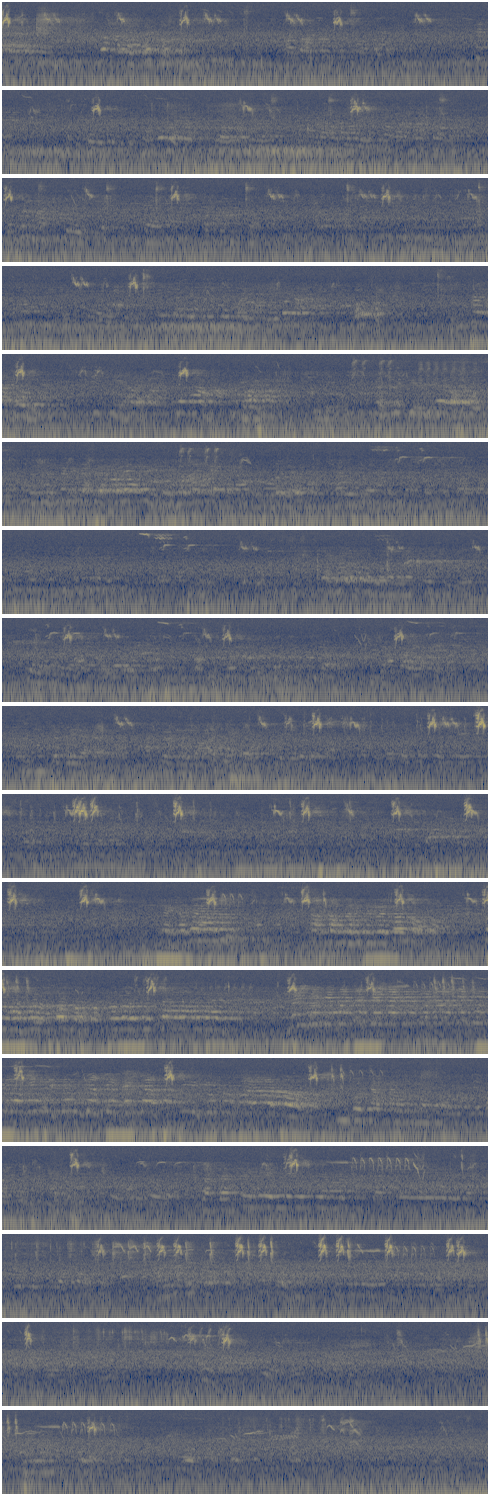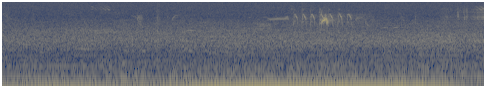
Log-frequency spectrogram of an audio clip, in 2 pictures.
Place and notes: Mariánské Radčice, Tschechische Republik - Village fair from outside the village
Village fair from outside the village.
